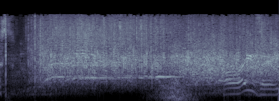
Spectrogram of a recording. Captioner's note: crowd cheers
